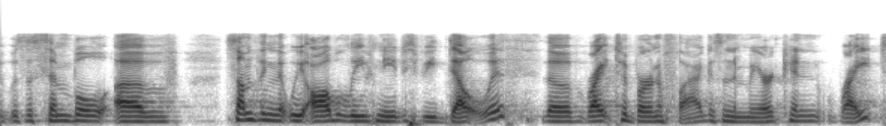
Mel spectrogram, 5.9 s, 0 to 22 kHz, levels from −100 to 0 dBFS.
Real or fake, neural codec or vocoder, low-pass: real; none; 7.2 kHz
